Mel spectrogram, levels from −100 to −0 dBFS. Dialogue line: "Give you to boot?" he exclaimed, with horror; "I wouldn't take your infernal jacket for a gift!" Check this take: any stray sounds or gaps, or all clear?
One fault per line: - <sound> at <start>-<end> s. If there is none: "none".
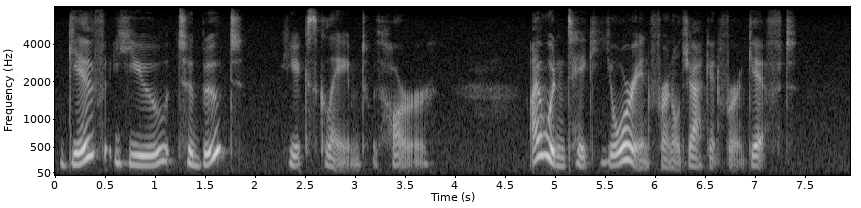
none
